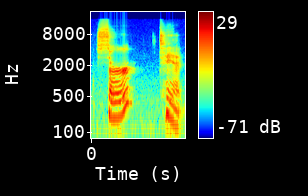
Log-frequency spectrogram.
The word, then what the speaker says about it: certain: team before all right sir 10 now there's that R controlled so we've got the little Housetop on there on the sir part but the 10 sir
